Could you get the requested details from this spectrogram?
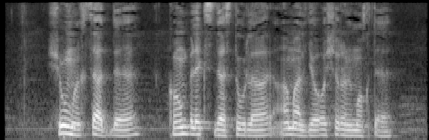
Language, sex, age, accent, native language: Uzbek, male, 18-24, Qashqadaryo, Uzbek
